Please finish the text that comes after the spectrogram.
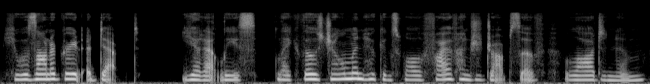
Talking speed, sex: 195 wpm, female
